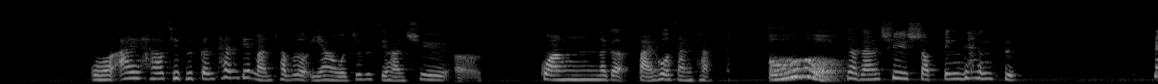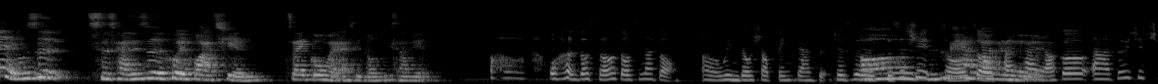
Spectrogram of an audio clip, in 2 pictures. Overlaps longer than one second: present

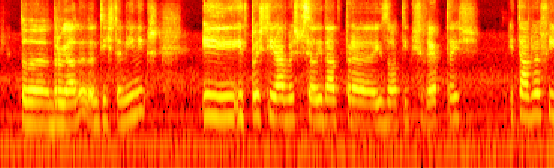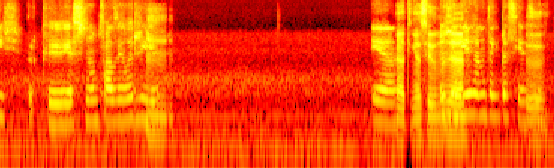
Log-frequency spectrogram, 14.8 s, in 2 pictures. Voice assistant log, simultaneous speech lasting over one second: none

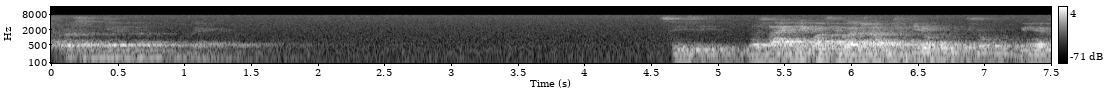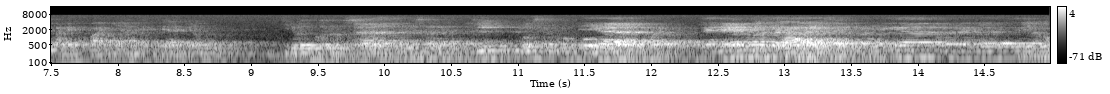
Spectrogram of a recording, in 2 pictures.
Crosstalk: present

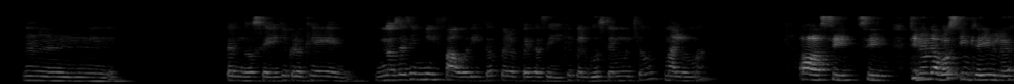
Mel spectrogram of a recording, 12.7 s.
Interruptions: none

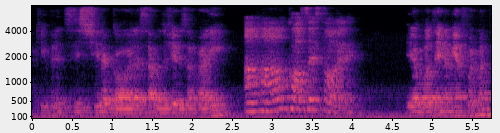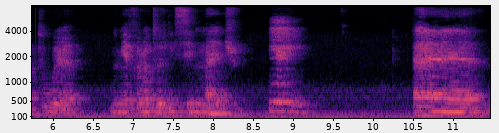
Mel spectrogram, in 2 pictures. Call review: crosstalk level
none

